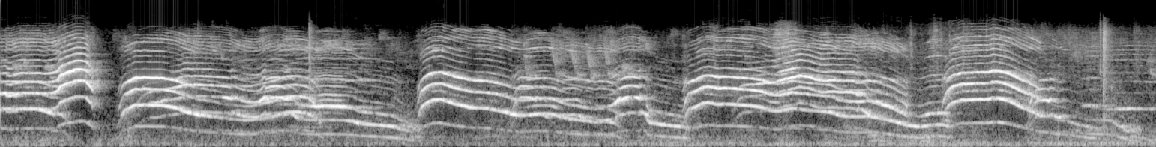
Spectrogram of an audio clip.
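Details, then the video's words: Cats fighting: long wavering yowls that rise and fall in pitch, rich in harmonics, one after another with short breaks, dipping low and swelling again, loud throughout. "Cats Fighting with real sound"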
